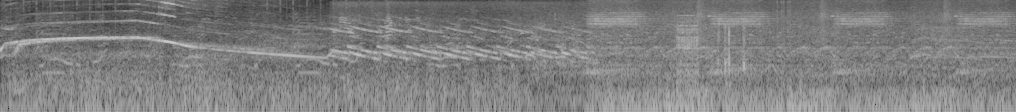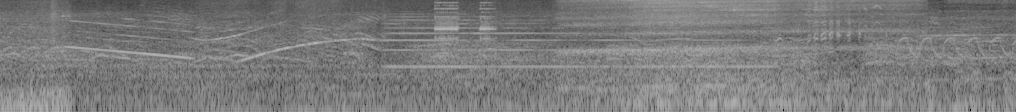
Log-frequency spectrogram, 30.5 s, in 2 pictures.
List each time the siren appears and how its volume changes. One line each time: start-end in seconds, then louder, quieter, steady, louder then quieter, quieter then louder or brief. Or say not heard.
0.0-30.4 quieter.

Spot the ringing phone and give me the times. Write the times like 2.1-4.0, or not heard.
9.9-11.9, 21.8-22.7.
